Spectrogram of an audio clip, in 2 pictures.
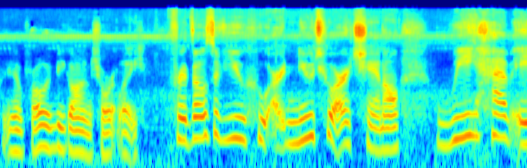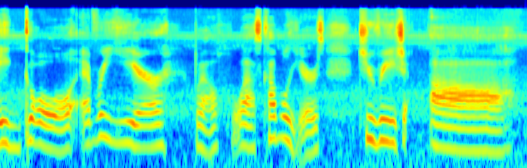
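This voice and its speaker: With crickets and insects audible, this upbeat gardening vlogger from upstate New York, in her thirties, casually tours her backyard vegetable garden on a handheld camera at arm's length. She chats while walking and pointing at plants, her medium-pitched voice mellow. The recording quality is low.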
